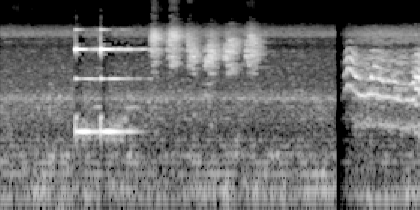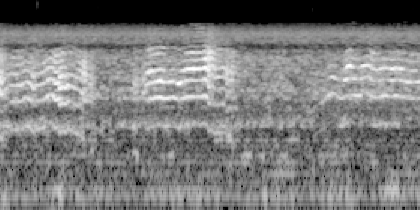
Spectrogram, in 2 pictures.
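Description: A sudden bright ding about a second in, followed by a quick run of high chiming pulses. After a short break, a kitten mews in three bouts of high, wavering calls.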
